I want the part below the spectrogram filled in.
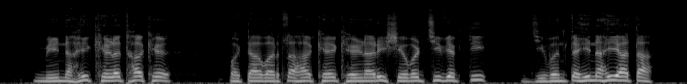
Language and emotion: Marathi, fearful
